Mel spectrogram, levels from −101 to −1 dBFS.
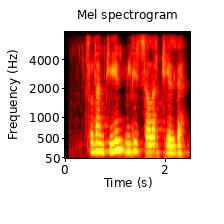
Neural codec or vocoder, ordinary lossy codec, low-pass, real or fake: vocoder, 44.1 kHz, 128 mel bands every 256 samples, BigVGAN v2; AAC, 32 kbps; 7.2 kHz; fake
